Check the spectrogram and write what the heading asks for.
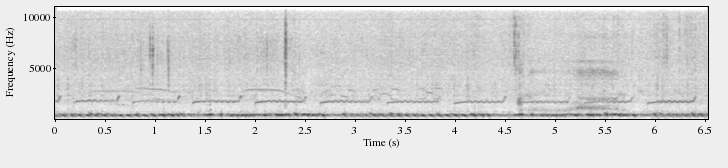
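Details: Black grouse males at a spring lek, where males fight over females, make a steady, unbroken low bubbling cooing chorus, with short, higher, thin notes repeating above it about twice a second.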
